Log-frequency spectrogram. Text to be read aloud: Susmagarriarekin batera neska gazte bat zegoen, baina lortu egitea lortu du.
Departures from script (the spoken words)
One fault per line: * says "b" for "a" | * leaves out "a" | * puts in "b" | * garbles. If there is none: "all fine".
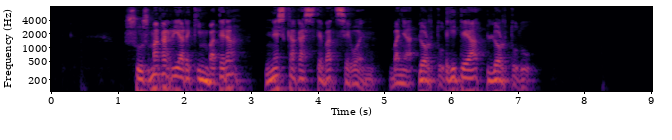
all fine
